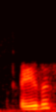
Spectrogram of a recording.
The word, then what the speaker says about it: Avis: First, Laura McBride, Avis, is that how you pronounce it? She's a woman whose marriage looks like it's falling apart. – Yes. Avis was a difficult character for me to write and a difficult character for me to finally understand.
